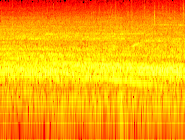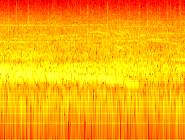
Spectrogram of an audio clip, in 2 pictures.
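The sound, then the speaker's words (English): Crowd cheering and applauding at a political rally during a speech on repealing Obamacare: a steady, dense roar of clapping and voices with whistles and whoops cutting through, easing slightly near the end. “And by the way, I have to tell you, always gets one of the most incredible applause.”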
